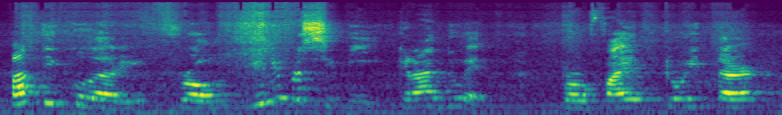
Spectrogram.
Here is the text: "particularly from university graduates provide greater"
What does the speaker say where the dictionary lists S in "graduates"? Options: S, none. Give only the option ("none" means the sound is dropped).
none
